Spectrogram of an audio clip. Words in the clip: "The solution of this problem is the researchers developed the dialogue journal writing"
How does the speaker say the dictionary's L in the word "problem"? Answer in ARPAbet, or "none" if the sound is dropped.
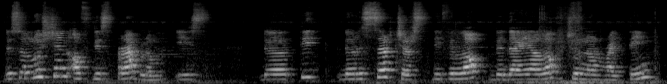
L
